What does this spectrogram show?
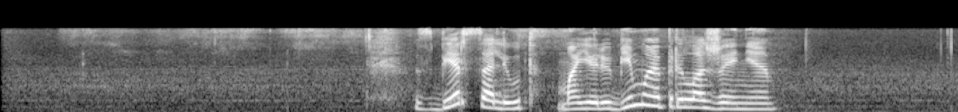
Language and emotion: Russian, positive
